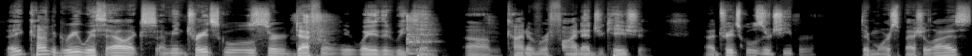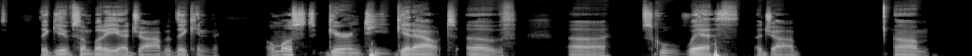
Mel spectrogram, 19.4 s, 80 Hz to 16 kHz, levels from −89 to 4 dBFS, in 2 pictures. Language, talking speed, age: English, 150 wpm, 20-39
